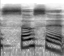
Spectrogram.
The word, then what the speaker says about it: psocid: The fourth little bug that is probably in your orchid bark is called a psocid, with a silent P in the front of it.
